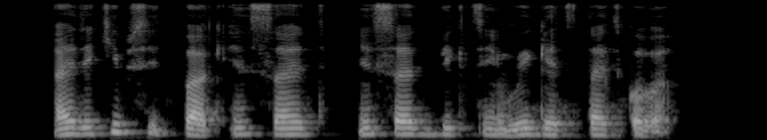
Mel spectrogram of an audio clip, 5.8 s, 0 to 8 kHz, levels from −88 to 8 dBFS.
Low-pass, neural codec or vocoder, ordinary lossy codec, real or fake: 7.2 kHz; none; none; real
